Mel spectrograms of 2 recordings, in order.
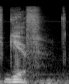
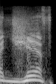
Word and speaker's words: GIF: What about GIF? – Oh, that's always been GIF. – Hargy. – GIF. No, GIF. – GIF. – Hargy. – Yeah, not a J.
